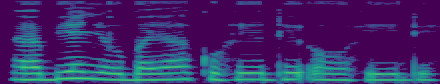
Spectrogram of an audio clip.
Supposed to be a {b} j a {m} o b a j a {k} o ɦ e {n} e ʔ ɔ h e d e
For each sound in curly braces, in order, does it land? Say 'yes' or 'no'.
yes, no, yes, no

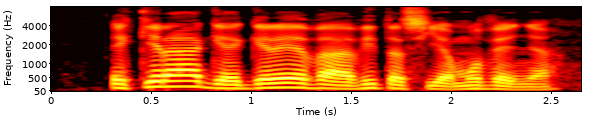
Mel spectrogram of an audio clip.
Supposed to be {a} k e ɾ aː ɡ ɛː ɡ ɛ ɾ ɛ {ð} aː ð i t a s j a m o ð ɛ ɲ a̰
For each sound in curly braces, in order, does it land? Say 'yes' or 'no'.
no, yes

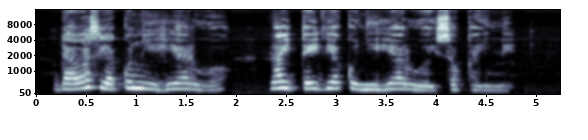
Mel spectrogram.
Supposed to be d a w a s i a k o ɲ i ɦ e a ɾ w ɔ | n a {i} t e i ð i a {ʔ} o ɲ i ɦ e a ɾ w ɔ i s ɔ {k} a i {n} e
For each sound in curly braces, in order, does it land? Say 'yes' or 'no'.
yes, no, yes, yes

